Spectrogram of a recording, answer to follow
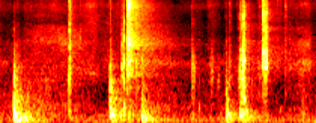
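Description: Spring-loaded jumper cable clamps being pulled off golf cart battery terminals: several sharp metallic clacks and knocks spread over about two seconds.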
